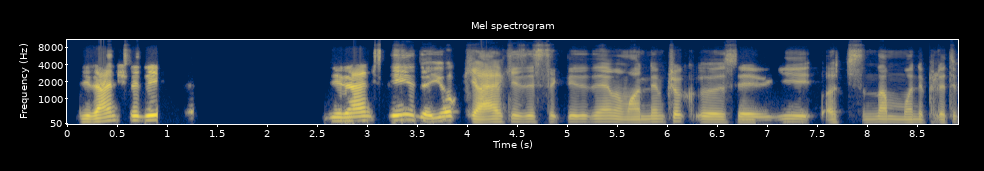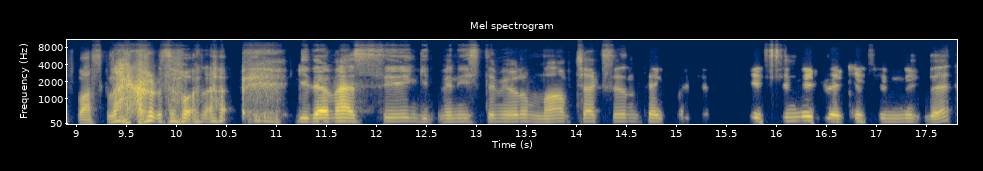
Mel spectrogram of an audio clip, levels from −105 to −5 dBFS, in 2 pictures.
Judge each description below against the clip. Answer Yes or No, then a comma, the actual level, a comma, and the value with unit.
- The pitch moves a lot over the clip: No, average, 3.4 semitones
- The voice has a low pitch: Yes, low, 125 Hz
